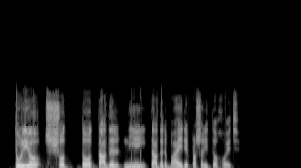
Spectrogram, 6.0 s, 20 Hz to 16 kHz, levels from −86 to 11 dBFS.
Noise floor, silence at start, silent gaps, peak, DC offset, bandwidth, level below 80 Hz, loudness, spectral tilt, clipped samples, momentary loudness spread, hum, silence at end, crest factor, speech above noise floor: under -90 dBFS; 0.3 s; none; -2 dBFS; under 0.1%; 7.6 kHz; -50 dBFS; -17 LUFS; -5 dB/octave; under 0.1%; 14 LU; none; 1.3 s; 16 dB; over 74 dB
